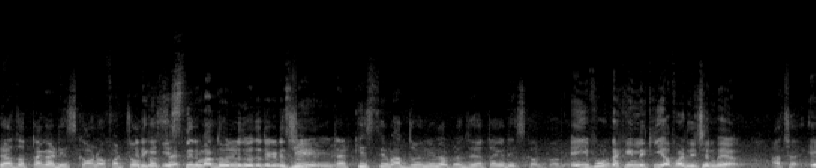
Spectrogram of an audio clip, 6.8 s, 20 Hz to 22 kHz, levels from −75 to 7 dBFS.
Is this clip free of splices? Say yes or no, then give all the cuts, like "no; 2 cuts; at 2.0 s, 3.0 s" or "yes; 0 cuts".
no; 1 cut; at 4.6 s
